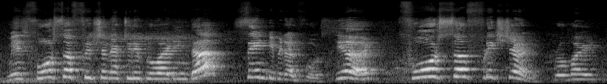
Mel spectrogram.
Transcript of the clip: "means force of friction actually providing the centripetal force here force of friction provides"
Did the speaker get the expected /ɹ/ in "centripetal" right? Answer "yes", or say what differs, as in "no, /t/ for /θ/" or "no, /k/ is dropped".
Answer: no, /ɹ/ is dropped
